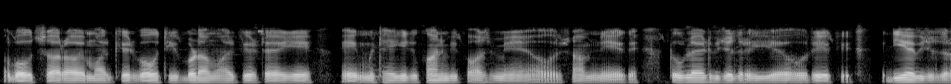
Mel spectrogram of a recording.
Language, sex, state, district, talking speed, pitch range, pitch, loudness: Hindi, male, Rajasthan, Bikaner, 210 wpm, 90-100 Hz, 90 Hz, -18 LUFS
